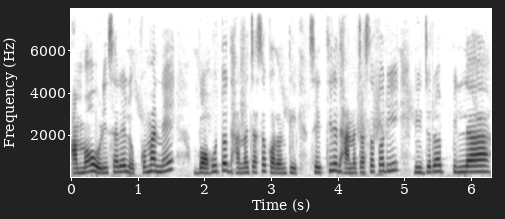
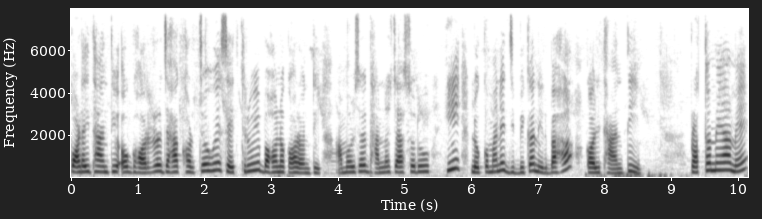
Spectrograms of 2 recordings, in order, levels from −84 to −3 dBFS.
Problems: none marked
